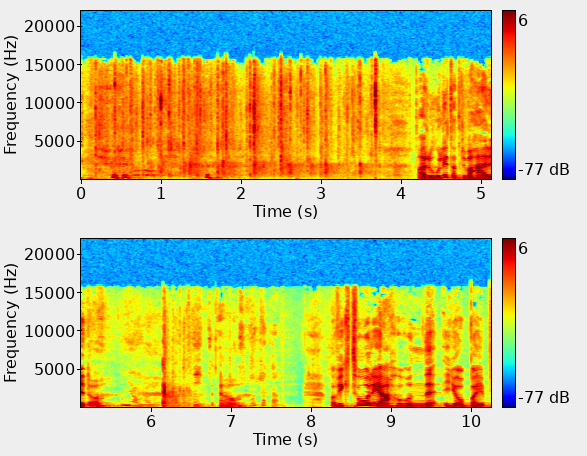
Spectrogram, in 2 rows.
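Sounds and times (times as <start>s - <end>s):
room full of people applauding: 0.0s - 4.1s
laughter: 0.2s - 2.0s
speech: 0.4s - 2.0s, 4.2s - 5.6s, 8.2s - 10.2s.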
